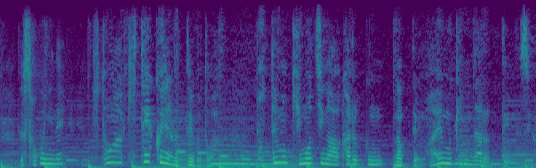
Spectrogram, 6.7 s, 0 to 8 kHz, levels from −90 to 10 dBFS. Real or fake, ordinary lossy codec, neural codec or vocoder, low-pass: real; Opus, 24 kbps; none; 7.2 kHz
